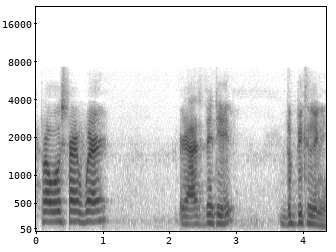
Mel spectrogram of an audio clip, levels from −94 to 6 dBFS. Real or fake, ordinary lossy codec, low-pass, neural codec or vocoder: fake; none; none; codec, 16 kHz, 1.1 kbps, Voila-Tokenizer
